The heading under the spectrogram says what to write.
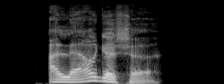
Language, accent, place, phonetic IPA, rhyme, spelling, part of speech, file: German, Germany, Berlin, [ˌaˈlɛʁɡɪʃə], -ɛʁɡɪʃə, allergische, adjective, De-allergische.ogg
- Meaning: inflection of allergisch: 1. strong/mixed nominative/accusative feminine singular 2. strong nominative/accusative plural 3. weak nominative all-gender singular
